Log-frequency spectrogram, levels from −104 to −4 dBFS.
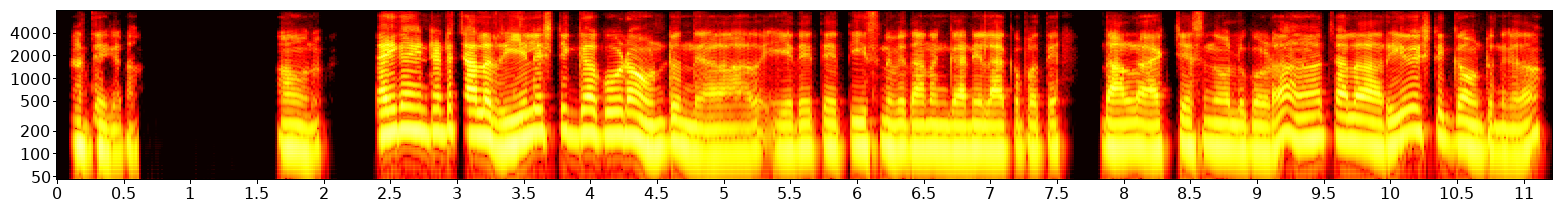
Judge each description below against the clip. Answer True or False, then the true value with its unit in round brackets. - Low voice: True (130 Hz)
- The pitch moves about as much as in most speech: False (6.4 semitones)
